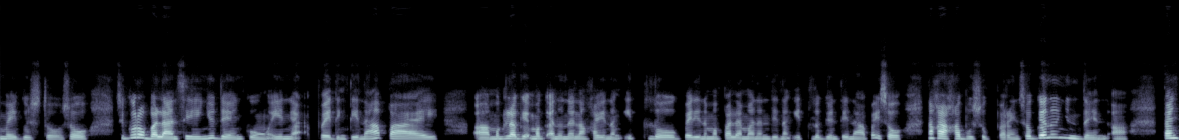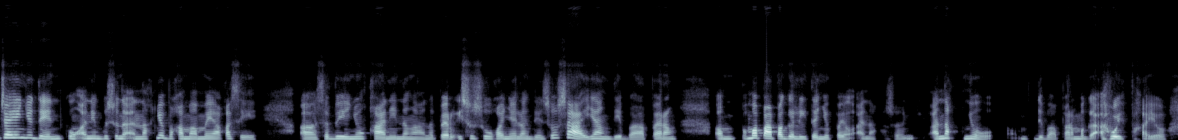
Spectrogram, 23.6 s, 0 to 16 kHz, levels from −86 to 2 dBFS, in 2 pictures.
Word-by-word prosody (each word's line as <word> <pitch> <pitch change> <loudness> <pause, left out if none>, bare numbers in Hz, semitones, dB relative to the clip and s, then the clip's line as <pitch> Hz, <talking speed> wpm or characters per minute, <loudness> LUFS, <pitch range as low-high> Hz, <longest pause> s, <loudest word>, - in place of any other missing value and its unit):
may 205 -2 -1
gusto. 175 -1 -8
So 200 0 -1 0.3
siguro 330 +8 +3
balansehin 210 0 +4
n'yo 265 - -1
din 195 -3 -2
kung 185 -2 -6
ayon 205 +1 -2
nga, - - -8 0.2
puwedeng 180 0 -1
tinapay, 200 -1 0 0.3
ah, 180 - +2
maglagay 215 +4 +2
mag-ano 200 -2 -1
na 195 -1 -3
lang 195 0 -4
kayo 185 -1 -3
ng 180 0 -8
itlog. 200 -5 -4
Puwede 190 0 -1
naman 190 0 -4
palamanan 190 -1 -3
din 190 -1 -7
ng - - -10
itlog 180 0 -10
'yong 195 0 -6
tinapay, 195 +9 -4
so 195 -6 -2 0.2
nakakabusog 225 -7 +3
pa 180 - -7
rin, 180 - -6
so 240 - 0
gano'n 320 +6 +4
'yon 250 -6 +1
din. 185 -2 -5
Ah - - -6 0.3
tantsahin 305 +5 +6
n'yo 280 - -2
din 225 -2 +2
kung 225 -1 -2
ano 235 - +1
'yong 230 - -1
gusto 240 +2 -5
ng 225 -2 +1
anak 215 +1 -2
n'yo, 285 - 0
baka 230 -2 -2
mamaya 195 -1 0
kasi, 185 -6 -5 0.5
ah, 185 -1 +1
sabihin 210 +2 +1
n'yong 215 - -2
kanin 190 -2 +1
na 190 - -5
nga 180 - -4
ano, - - -7
pero 200 -1 +2
isusuka 215 0 -3
niya 200 -1 -2
lang 195 -1 -4
din. 185 - -6
So 280 +11 -6
sayang 220 - +4
'di - - -3
ba? 165 -1 -3
Parang 185 +2 -2 0.4
um, 190 0 -1
mapapagalitan 230 -7 +6
n'yo 190 - -3
pa 180 -1 -5
'yong 170 - -8
anak 85 0 -9
siyo, 175 - -15 0.3
anak 250 +5 +3
n'yo 210 -7 -3 0.2
um, 210 -6 -18
'di 185 0 -9
ba? 175 - -8
Parang 185 +1 -3
mag-aaway 220 +2 +4
pa - - -19
kayo - - -7
200 Hz, 210 wpm, -22 LUFS, 190-225 Hz, 0.5 s, tantsahin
